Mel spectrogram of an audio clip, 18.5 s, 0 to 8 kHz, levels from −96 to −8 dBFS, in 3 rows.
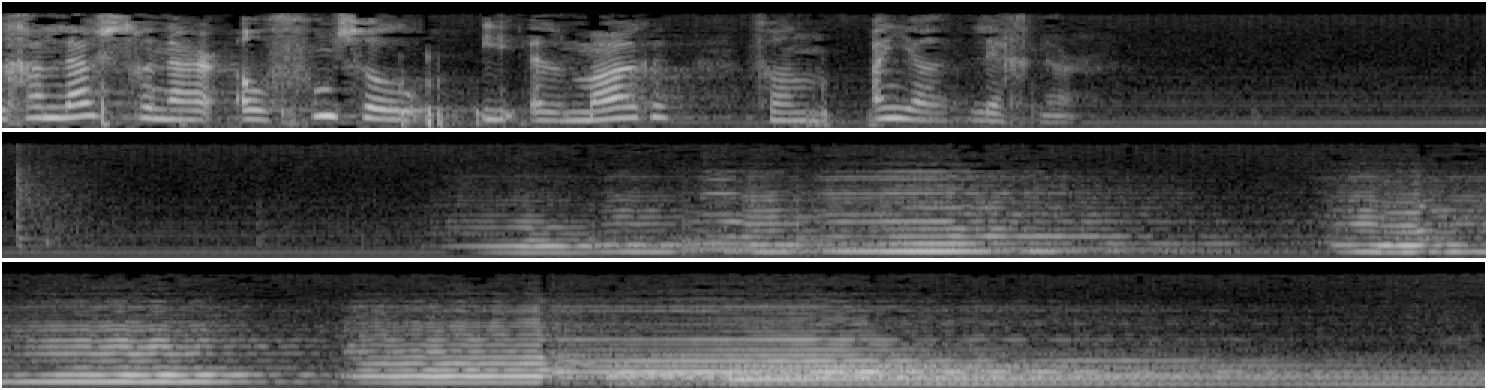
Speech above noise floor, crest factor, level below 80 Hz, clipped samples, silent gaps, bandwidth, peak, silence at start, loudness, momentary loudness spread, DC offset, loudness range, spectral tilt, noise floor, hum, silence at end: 26 dB; 20 dB; -70 dBFS; under 0.1%; none; 6 kHz; -18 dBFS; 0 s; -37 LUFS; 19 LU; under 0.1%; 14 LU; -4 dB/octave; -63 dBFS; none; 0 s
